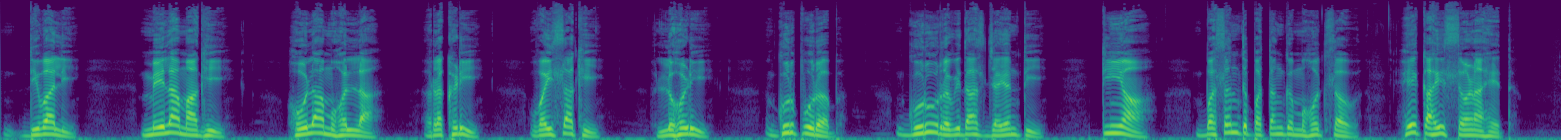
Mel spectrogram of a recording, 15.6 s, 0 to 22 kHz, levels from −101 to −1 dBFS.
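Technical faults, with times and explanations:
No technical faults are present.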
